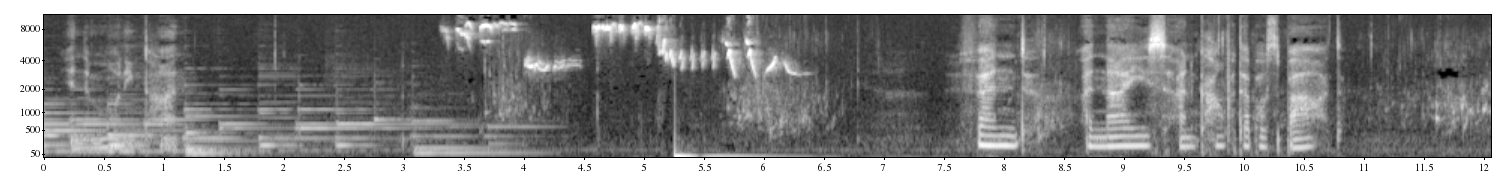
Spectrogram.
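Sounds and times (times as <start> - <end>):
soft music: 0.0 - 5.1
songbirds chirping: 3.0 - 6.6.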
